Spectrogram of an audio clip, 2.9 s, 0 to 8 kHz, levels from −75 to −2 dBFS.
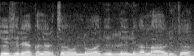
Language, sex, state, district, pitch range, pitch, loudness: Rajasthani, male, Rajasthan, Churu, 135-145 Hz, 140 Hz, -13 LUFS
